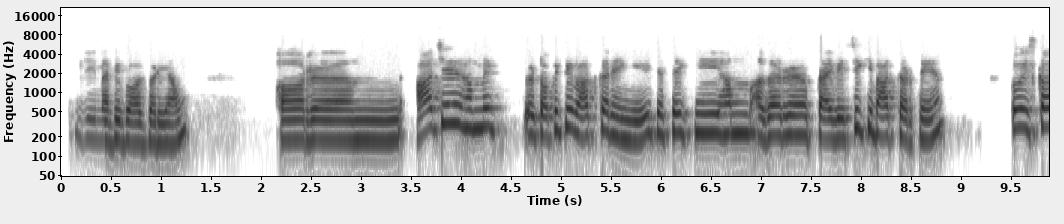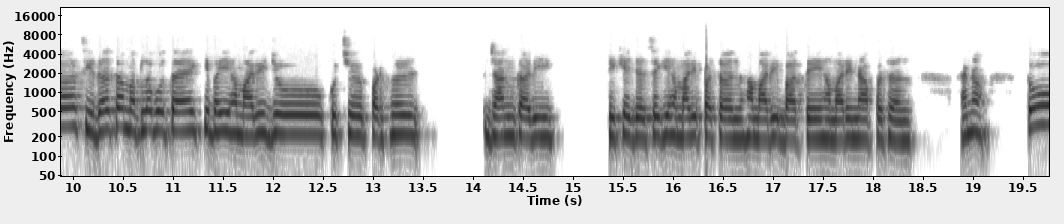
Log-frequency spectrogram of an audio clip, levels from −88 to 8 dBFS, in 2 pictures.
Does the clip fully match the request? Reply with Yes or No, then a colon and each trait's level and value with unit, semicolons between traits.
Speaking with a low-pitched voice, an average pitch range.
No: high, 205 Hz; average, 4.0 semitones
